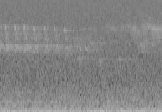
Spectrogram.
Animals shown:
Red-eyed Vireo (Vireo olivaceus), Ovenbird (Seiurus aurocapilla), American Robin (Turdus migratorius)

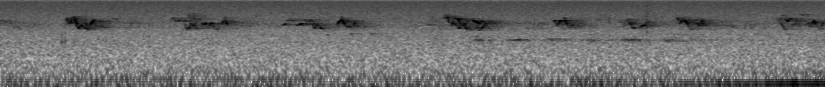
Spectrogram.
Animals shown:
Red-eyed Vireo (Vireo olivaceus), American Crow (Corvus brachyrhynchos)

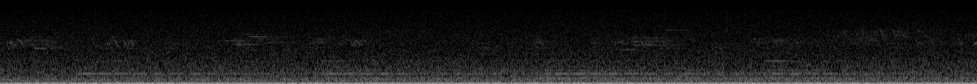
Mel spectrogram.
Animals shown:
Ovenbird (Seiurus aurocapilla), Wood Thrush (Hylocichla mustelina)

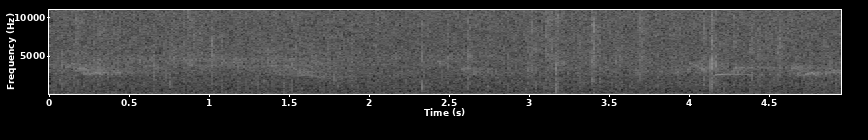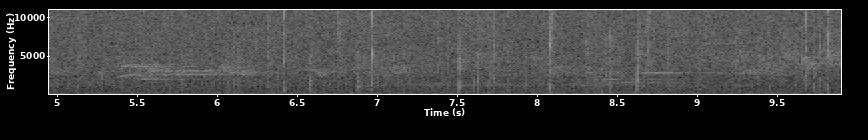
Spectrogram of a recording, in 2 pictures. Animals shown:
Ovenbird (Seiurus aurocapilla), Wood Thrush (Hylocichla mustelina), Red-eyed Vireo (Vireo olivaceus), Scarlet Tanager (Piranga olivacea)

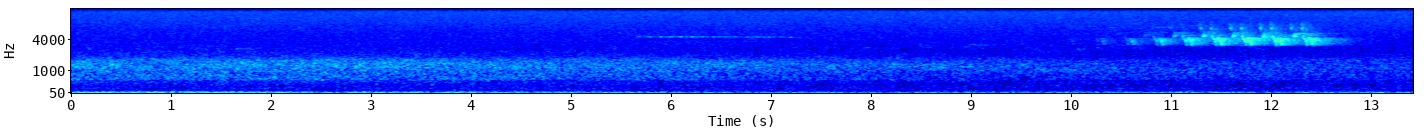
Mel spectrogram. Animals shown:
Ovenbird (Seiurus aurocapilla), Dark-eyed Junco (Junco hyemalis)

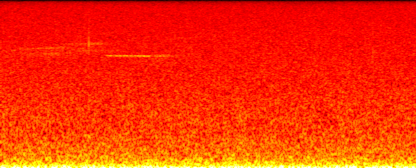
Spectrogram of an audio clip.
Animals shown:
Black-throated Green Warbler (Setophaga virens)

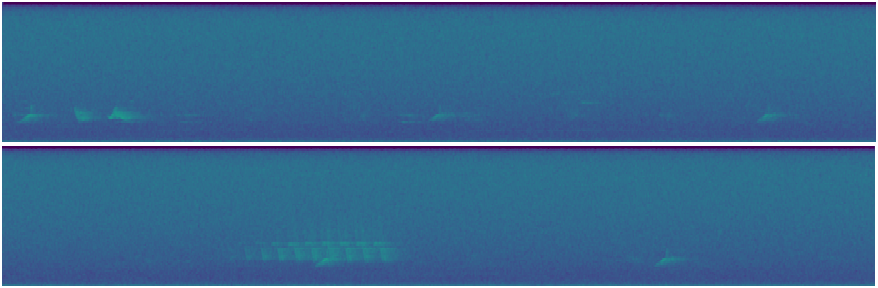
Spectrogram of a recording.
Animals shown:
Ovenbird (Seiurus aurocapilla), Great Crested Flycatcher (Myiarchus crinitus), Scarlet Tanager (Piranga olivacea)

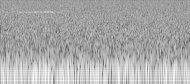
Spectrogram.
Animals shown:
Black-throated Green Warbler (Setophaga virens)

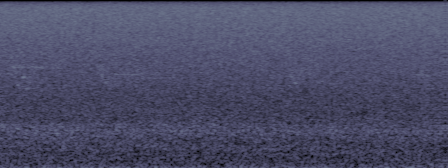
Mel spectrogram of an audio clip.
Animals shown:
Red-eyed Vireo (Vireo olivaceus)

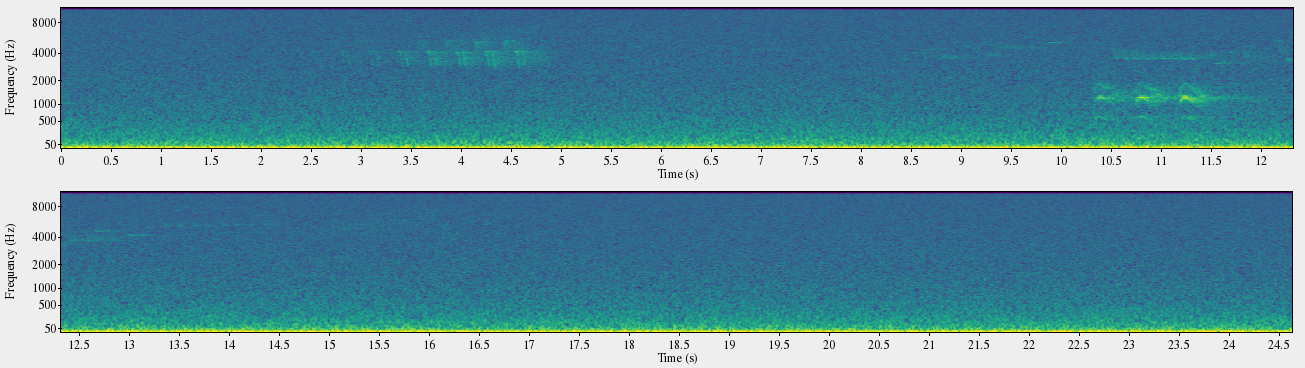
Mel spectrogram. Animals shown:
Winter Wren (Troglodytes hiemalis), American Crow (Corvus brachyrhynchos), Ovenbird (Seiurus aurocapilla)

